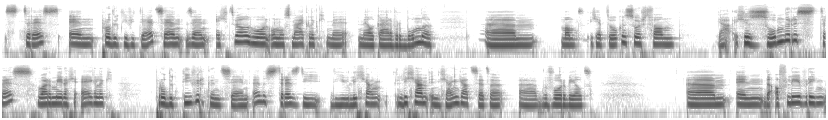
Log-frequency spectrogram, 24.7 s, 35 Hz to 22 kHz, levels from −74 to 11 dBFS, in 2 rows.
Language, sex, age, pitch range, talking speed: Dutch, female, 20-39, 170-200 Hz, 105 wpm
